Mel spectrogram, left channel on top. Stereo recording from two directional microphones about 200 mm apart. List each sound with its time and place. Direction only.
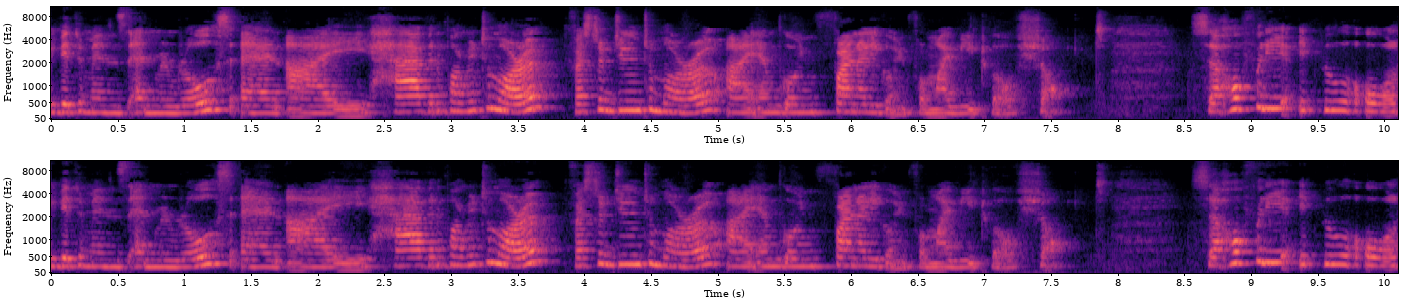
0.0 s speech: 5° left (ahead or behind)
8.6 s speech: 5° left (ahead or behind)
